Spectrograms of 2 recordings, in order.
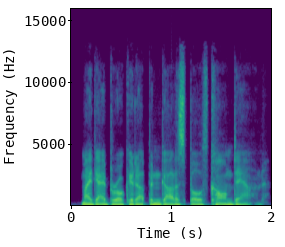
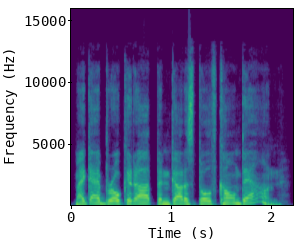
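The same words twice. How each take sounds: First: Said in the usual way. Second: High-pitched character quote; veteran's quoted line. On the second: A narrator's reading. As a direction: read it as a quote, pitched well up. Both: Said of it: "Vietnam said".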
